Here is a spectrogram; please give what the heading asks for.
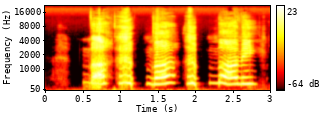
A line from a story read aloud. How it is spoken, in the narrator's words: Caitlin sobbed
